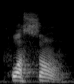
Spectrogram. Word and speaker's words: Poisson: Anyone taking French? No? Poisson. Yeah, it's poisson.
